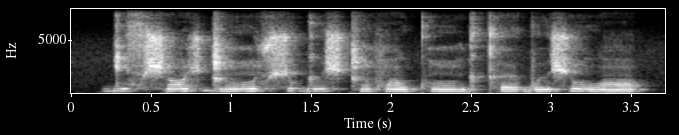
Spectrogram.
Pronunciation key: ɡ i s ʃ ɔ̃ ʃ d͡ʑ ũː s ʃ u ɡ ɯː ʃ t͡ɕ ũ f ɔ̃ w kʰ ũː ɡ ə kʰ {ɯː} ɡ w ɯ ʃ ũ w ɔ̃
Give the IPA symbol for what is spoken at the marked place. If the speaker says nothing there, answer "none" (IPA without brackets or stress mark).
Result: əː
